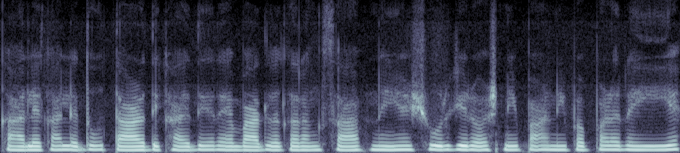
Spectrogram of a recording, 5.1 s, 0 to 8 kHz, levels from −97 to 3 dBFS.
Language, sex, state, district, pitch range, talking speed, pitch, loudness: Hindi, female, Bihar, Kishanganj, 185-200 Hz, 245 wpm, 195 Hz, -15 LUFS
